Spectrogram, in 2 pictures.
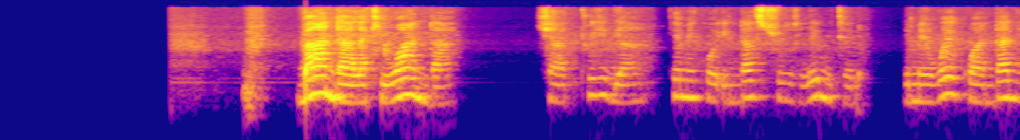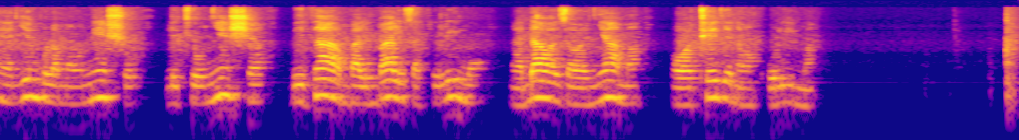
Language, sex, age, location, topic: Swahili, female, 18-24, Dar es Salaam, agriculture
